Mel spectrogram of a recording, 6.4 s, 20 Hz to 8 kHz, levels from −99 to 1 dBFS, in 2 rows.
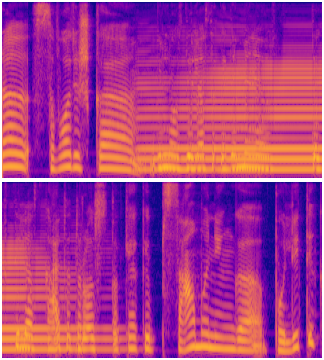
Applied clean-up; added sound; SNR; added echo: neural mask model RNNoise.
